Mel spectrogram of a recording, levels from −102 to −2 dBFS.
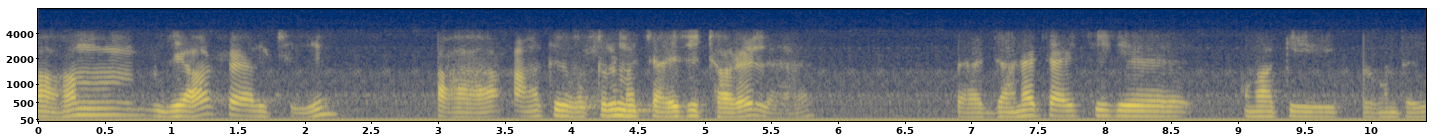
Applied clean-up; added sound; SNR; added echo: none; Bus; 10 dB; none.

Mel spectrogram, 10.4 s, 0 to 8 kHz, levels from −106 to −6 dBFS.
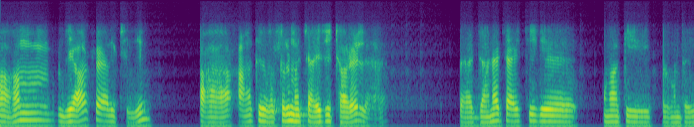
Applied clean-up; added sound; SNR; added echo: neural mask model RNNoise.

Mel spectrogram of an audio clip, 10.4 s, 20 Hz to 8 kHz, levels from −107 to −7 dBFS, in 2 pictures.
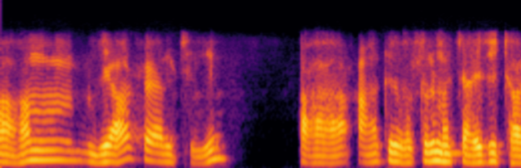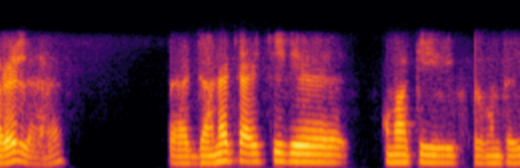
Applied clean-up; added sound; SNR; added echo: neural mask model Resemble Enhance denoiser.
